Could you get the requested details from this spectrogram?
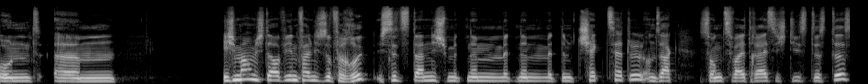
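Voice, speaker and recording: On a very clean recording with a silent background and a dry, close sound with no echo, a man speaks at a high pitch and a moderate pace with ordinary pitch variation. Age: 30s. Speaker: rapper. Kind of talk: interview. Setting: studio.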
